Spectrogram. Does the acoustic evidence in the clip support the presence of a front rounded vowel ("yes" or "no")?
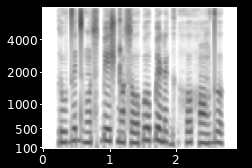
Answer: no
